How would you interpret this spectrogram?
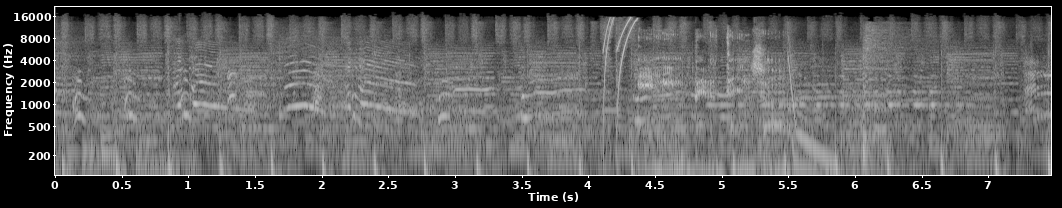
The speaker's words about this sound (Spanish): Pero el perrito me ladra y tengo miedo que me muerda.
